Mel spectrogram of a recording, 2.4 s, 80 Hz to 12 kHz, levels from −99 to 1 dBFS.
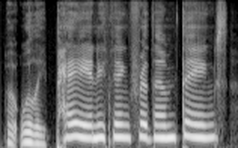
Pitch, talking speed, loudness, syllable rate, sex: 235 Hz, 200 wpm, -14 LUFS, 4.5 syllables/s, female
